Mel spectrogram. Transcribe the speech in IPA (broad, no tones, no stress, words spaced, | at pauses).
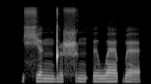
ɕɛŋdɪ ʂɪŋʔɪwɛɓɛ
